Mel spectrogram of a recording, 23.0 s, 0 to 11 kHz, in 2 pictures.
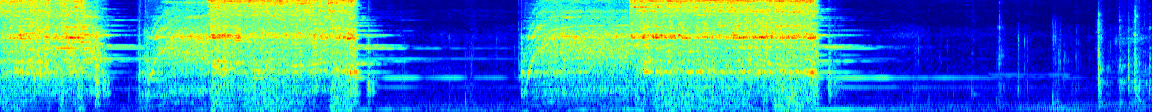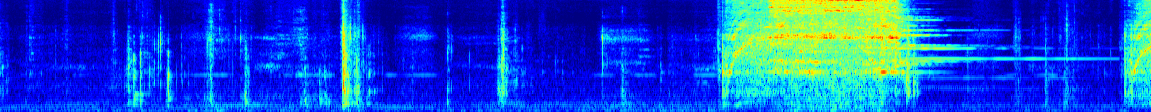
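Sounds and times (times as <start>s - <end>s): loud sawing through wood: 0.0s - 4.1s, 5.2s - 8.6s, 18.7s - 21.5s, 22.7s - 23.0s
wooden boards knocking and clattering: 14.5s - 15.4s.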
